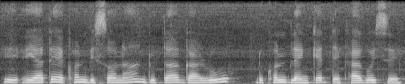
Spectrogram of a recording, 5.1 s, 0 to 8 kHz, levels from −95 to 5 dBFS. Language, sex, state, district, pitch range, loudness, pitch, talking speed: Assamese, female, Assam, Sonitpur, 195-220 Hz, -16 LUFS, 210 Hz, 120 wpm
